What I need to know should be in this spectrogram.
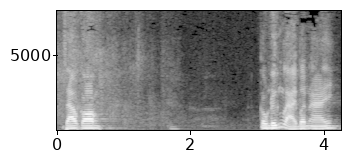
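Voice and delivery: loud, exasperated scolding of a careless son; a monk loudly scolding an irresponsible son in jest; loud mock scolding. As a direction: raise the voice and tell the boy off, half joking. Scolding the sons, half joking.

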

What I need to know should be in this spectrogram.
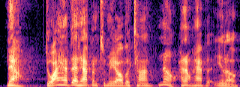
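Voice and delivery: ordinary talk

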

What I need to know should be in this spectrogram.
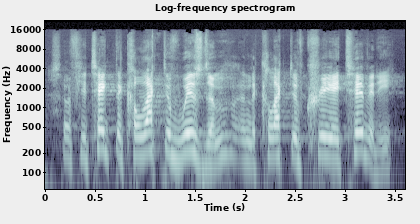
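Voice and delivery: ordinary talk, nothing marked

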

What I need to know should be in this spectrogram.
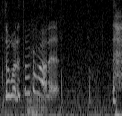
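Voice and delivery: high, slow, soft mock cry; tearful whine. Gamer shaken by the cave scare, tearful whine. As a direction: whimper it slowly like you might cry.

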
